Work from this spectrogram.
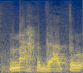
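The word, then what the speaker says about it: Nahdlatul: Makanya dulu Nahdatul Ulama itu ditulis Nahdlo. Oh, Nahd gitu ya. Iya. Jadi seperti itu ya meskipun tulisannya di L tapi orang harus membacanya ya Nahdatul Ulama.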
